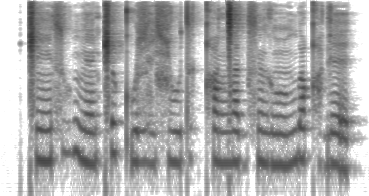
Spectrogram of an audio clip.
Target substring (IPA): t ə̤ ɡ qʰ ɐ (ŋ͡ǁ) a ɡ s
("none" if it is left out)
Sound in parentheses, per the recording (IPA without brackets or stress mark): ŋ͡ǀ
